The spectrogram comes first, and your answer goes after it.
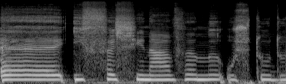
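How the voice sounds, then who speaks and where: Speaking with a European Portuguese accent, a woman uses a medium pitch. Noticeable background noise runs through the clip. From Portugal, Caldas da Rainha. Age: 40s. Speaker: therapist. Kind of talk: radio interview.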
